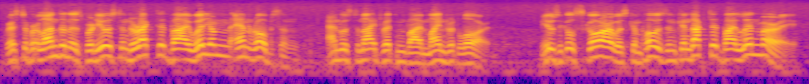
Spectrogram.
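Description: Male 1950s American radio announcer, high and husky, formal promo delivery over music, dull old broadcast sound. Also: lively intonation, fairly quick. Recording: dull vintage radio recording, music behind.

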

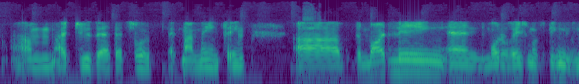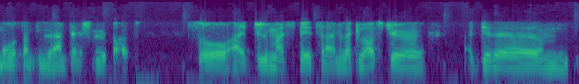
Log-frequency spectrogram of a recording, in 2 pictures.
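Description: A man's voice: lowish voice, dry recording. A man in his thirties from Zimbabwe, a radio interview guest talking casually with lots of fillers and restarts. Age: 30s. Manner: relaxed, many fillers and restarts. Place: radio studio. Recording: dry, phone-like radio studio sound.

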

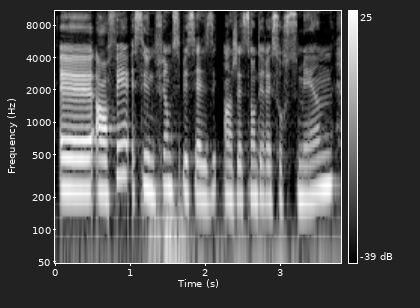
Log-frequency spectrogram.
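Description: A woman's voice: fairly high pitch, fairly even intonation, moderate pace, a bit bright, smooth. A woman from Quebec with a Québécois French accent, a guest in a podcast interview, speaking candidly and thoughtfully with many hesitations. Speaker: guest entrepreneur.

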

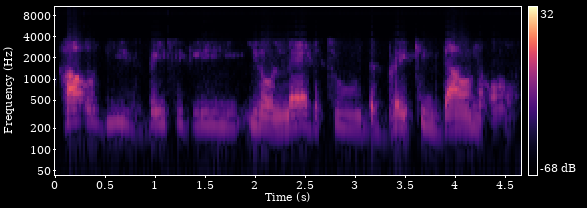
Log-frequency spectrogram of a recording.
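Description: A South African man giving conversational interview answers in a halting way, often saying "you know". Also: lowish voice, animated, vocal fry. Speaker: guest, theatre playwright and producer. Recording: tinny phone-like line.

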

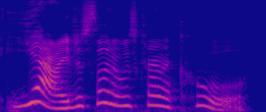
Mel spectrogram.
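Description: A woman's voice: high-pitched, big pitch swings, normal speed, a bit bright. A woman with a mild Australian accent co-hosting a podcast, chatting casually with lots of laughs and hesitant fillers. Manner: giggly, hesitant, many fillers. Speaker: podcast co-host.

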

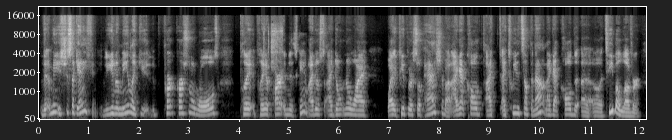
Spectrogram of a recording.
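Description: Excitable husky-voiced man. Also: sits high, fast talker. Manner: excitable, profane, repeats himself. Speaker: podcast host. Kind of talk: casual sports chat.

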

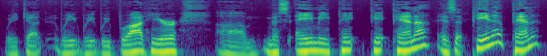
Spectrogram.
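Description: A man's voice: medium pitch, animated, normal speed, mellow, no room sound, dull audio. Chatty older male radio host. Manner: chatty, repeats words, stumbles. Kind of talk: casual radio talk.

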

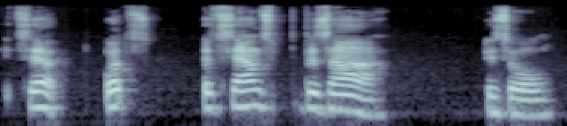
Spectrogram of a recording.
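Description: A young Australian woman hosting her podcast at home, her voice worn hoarse, chatting in a rambling, self-mocking way with scattered asides. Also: lowish voice, slow. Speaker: podcast host. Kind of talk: casual solo podcast chat. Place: home room, balcony door open.

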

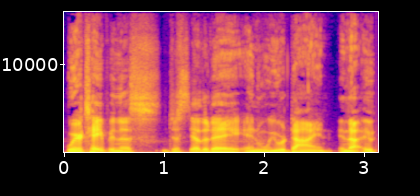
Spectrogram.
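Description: A man's voice: mid-range voice, brisk, fairly bright tone, dry recording. A man speaking as a writer guest in a casual, joking, conversational radio chat.

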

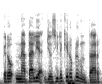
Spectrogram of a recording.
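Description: A man co-hosts a radio interview and fires off a run of questions in quick succession. His voice sits at an ordinary middle pitch, and he sounds direct. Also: slightly rough, soft background music.

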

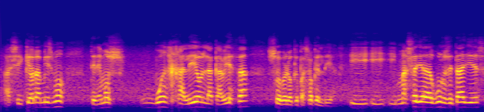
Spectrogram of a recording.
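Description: A man's voice: a little high, brisk, close to an everyday voice. An actor playing a flustered, careful male researcher who answers interview questions hesitantly, repeating himself. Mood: earnest, flustered. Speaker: interviewee on a radio programme. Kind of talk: spontaneous-sounding phone-in interview. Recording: dull, noisy radio link.

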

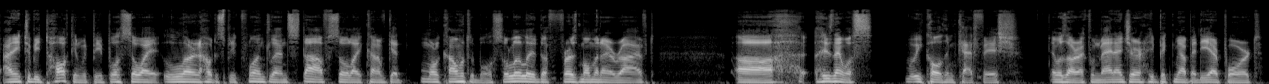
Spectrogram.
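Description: A man's voice: fairly low pitch, fairly even intonation, fast, a bit bright, no room sound, clean studio sound. A young man from Czechia speaking English as an in a casual interview, searching for words and rambling earnestly. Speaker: guest, hockey player.

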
